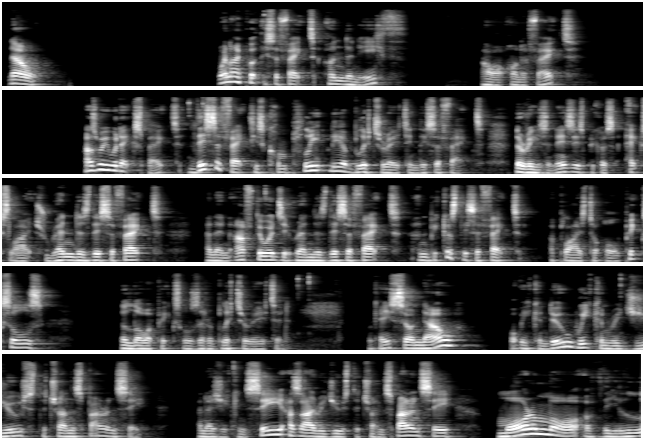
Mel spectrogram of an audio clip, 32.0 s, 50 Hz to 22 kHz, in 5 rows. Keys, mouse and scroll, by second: 2.6-4.4 drag, 6.1-7.2 drag, 8.3 click, 15.3 click, 22.2 click, 25.4-27.9 drag.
